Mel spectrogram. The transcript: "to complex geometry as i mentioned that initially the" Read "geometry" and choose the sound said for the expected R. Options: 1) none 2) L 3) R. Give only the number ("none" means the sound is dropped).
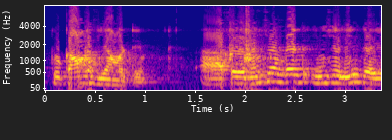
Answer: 1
